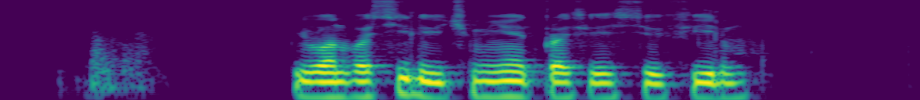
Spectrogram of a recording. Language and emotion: Russian, neutral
